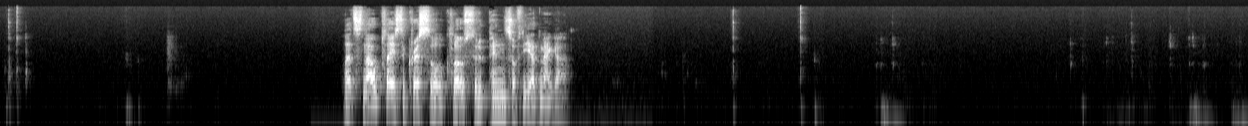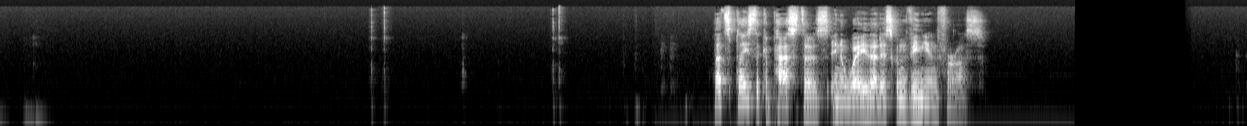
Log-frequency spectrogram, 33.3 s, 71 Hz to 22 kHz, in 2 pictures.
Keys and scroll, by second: 11.8 m, 14.2 typing, 15.9-17.0 typing.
